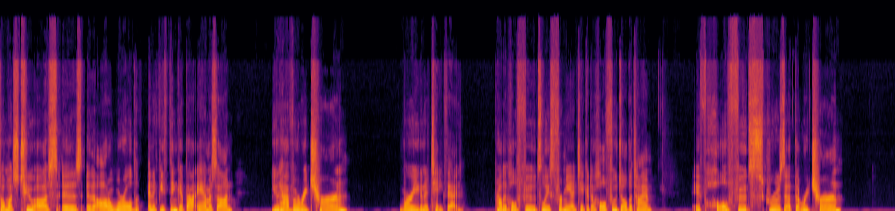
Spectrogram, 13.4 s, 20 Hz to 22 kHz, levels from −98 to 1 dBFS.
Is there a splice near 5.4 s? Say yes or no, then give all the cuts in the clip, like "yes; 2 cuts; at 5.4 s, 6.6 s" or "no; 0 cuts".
no; 1 cut; at 1.2 s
